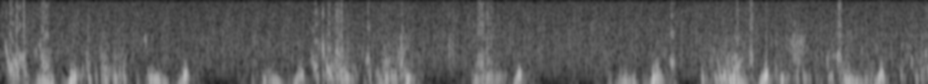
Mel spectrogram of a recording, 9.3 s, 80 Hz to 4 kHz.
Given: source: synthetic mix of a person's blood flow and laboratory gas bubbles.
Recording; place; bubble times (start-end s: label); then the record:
Doppler ultrasound of blood flow; precordium
0.02-0.31 s: bubbles
0.34-0.55 s: bubbles
0.78-1.28 s: bubbles
1.43-1.49 s: bubbles
3.10-3.58 s: bubbles
3.65-3.73 s: bubbles
3.76-4.15 s: bubbles
4.47-4.56 s: bubbles
4.71-5.08 s: bubbles
6.52-6.66 s: bubbles
6.69-6.79 s: bubbles
6.97-7.54 s: bubbles
7.72-8.19 s: bubbles
8.25-8.52 s: bubbles
8.63-8.74 s: bubbles
8.99-9.29 s: bubbles
From the record:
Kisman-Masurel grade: 332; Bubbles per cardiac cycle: rolling drumbeat, 9 or more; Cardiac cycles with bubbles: 50 to 99%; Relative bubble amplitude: moderate (0.250 to 0.450); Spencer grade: 3 (all of the cardiac periods contain showers or single bubble signals, but not dominating or overriding the cardiac motion signals); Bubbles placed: only in the low amplitude regions of the cardiac cycle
